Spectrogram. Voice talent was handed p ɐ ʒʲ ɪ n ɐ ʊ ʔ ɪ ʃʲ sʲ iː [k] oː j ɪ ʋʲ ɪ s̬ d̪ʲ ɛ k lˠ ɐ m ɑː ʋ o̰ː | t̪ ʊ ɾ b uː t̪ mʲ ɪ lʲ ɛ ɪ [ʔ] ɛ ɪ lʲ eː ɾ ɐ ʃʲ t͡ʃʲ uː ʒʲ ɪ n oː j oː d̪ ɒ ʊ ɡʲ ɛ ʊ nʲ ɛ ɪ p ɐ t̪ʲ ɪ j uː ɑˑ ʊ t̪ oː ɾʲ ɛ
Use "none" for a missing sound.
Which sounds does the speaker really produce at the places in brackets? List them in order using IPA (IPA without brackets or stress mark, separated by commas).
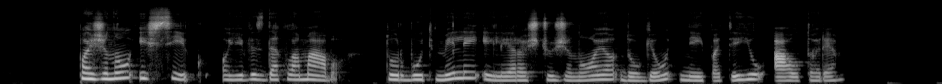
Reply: k, ʔ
